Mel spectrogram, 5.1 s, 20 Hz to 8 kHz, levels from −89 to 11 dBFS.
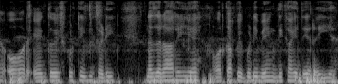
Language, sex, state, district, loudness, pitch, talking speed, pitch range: Marwari, male, Rajasthan, Nagaur, -28 LUFS, 140 Hz, 215 wpm, 135-145 Hz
